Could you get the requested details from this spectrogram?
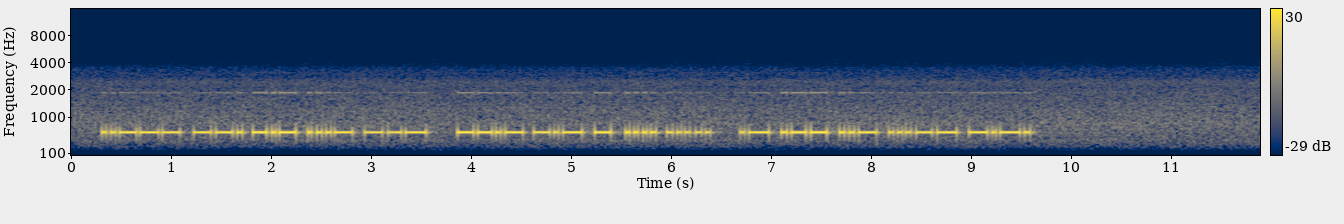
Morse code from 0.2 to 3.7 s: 2GKVO

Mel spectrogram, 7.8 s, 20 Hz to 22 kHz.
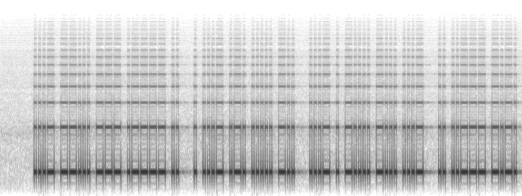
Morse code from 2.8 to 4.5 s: EVR5D

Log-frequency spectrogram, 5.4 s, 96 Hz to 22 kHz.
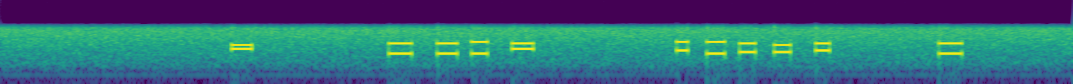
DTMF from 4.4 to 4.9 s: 2

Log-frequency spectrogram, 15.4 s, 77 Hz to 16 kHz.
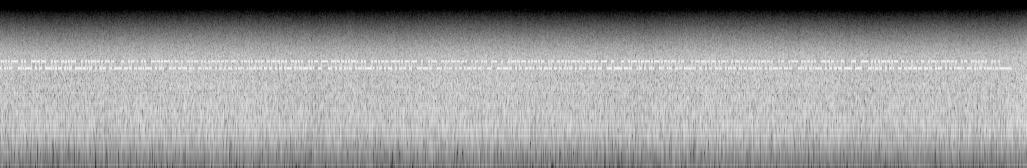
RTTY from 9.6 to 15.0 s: EDNVA NHAPJ KCTSX PVMTF ZPQCH GBRGF

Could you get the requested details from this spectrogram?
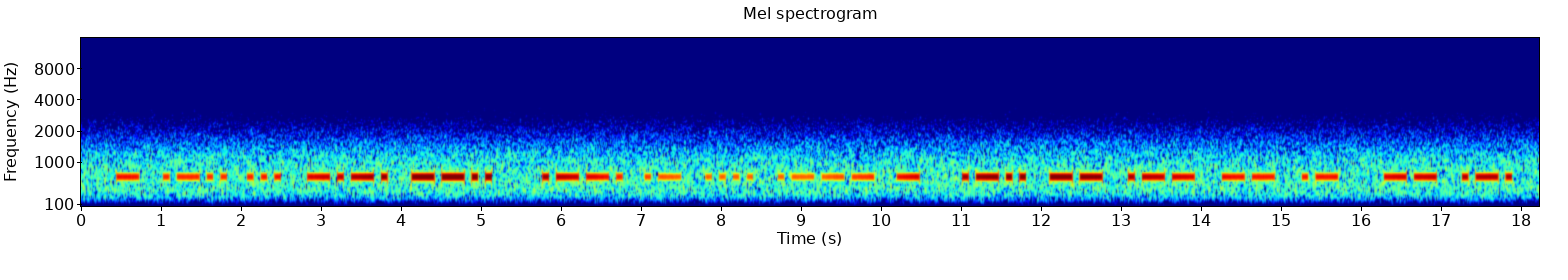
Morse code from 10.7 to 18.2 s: LMWMA …

